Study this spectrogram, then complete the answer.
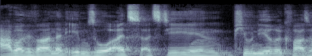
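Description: Against noticeable background noise and audible room echo, a man with a fairly low pitch talks at a fairly quick pace. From Germany. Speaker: serial founder and investor. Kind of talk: interview.

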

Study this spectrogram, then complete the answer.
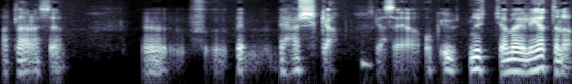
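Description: Talking at a fairly slow pace, a man leaves long, frequent pauses, and his loudness swings widely. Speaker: singer. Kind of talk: interview.

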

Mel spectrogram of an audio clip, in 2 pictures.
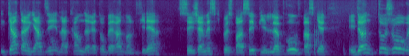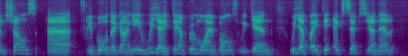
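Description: An ordinary speaking voice from a man, fairly high in pitch, with lively intonation and a fairly quick pace. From Quebec. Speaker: ice hockey analyst. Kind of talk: casual panel discussion.

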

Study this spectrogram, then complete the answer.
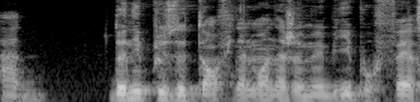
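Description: Fairly even intonation runs through a man's mid-pitched voice. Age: 30s. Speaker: real estate entrepreneur. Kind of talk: interview. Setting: remote call. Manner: halting.

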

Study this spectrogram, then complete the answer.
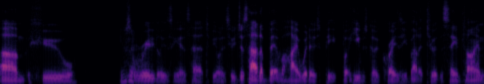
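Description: On a very clean recording with a silent background, a man with a very deep, low pitch talks at a very fast pace, his intonation fairly even but his loudness swinging widely. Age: 20s. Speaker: social media creator. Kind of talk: casual chat. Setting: outdoors.

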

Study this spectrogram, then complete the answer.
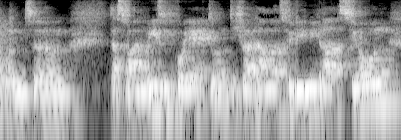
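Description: Fairly high pitch from a man at a moderate pace, fairly even intonation, audible room echo and noticeable background noise. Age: 40s. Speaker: online retail executive. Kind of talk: podcast interview. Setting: office. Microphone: poor sound quality, first podcast.

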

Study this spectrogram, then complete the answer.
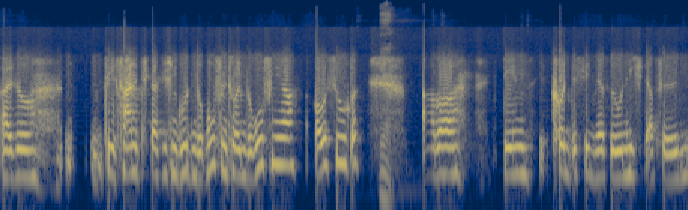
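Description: Her pace fairly slow and her intonation fairly even, a woman speaks with long, frequent pauses. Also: fairly low pitch for a woman. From Offenburg, Baden. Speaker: caller, sports teacher. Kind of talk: casual phone chat. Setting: phone call.

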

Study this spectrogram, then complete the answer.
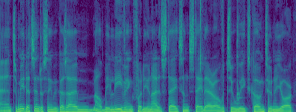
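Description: Dark, mellow tone from a man with a Dutch accent, at medium pitch, monotone and flat. He talks at a fairly quick pace with hardly any pauses and very even loudness. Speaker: podcast host. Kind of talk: casual chat. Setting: studio.

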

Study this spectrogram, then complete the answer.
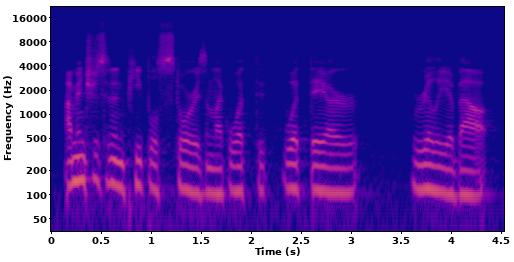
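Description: On a very clean recording with a silent background, a man with a plain, everyday voice and an American accent speaks at a fairly quick pace, his medium pitch carrying fairly even intonation. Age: 30s. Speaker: painter. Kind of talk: interview.

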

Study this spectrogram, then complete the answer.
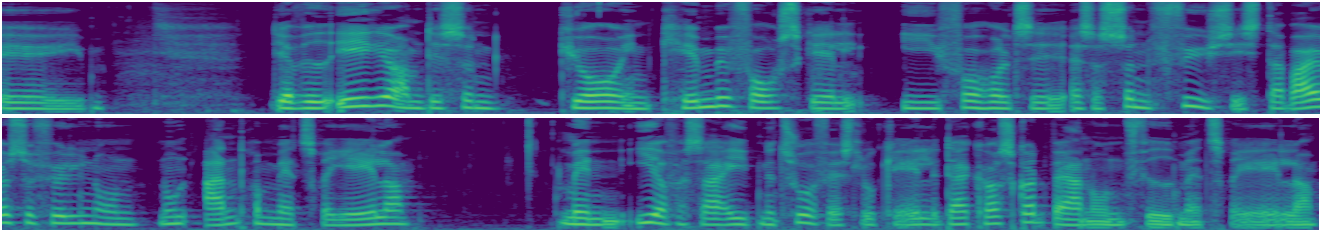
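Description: Moderate-paced speech from a woman, very cleanly recorded against a silent background. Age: 20s. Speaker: schoolteacher. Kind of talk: interview. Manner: halting, many fillers and repetitions.

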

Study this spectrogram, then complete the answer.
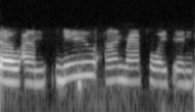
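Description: At a medium pitch, a woman speaks with ordinary pitch variation. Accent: Southern US. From US South (Hendersonville, Tennessee). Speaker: nonprofit executive. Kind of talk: radio interview.

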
